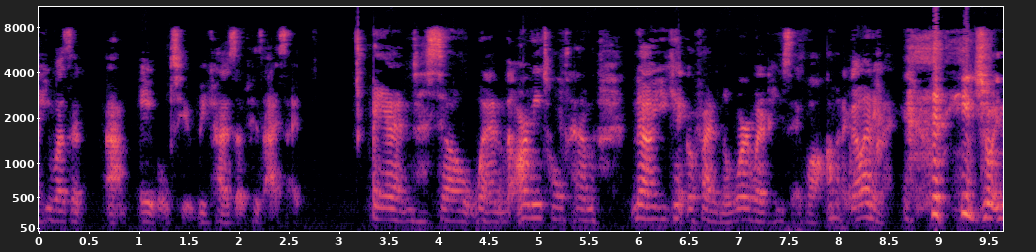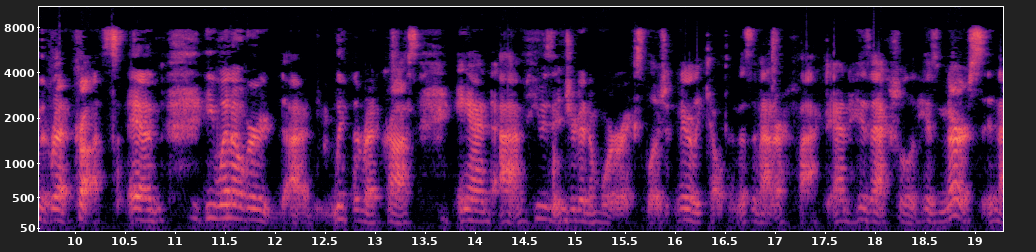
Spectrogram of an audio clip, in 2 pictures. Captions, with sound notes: wasn't able to because of his eyesight. When the army told him, no, you can't go find in the World War he say, well, I'm going to go anyway. [LAUGHTER] He joined the Red Cross and he went over with the Red Cross and he was injured in a mortar explosion, nearly killed him, that a matter of fact and his nurse in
